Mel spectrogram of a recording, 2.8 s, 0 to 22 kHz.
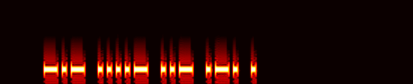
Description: Morse code, heard as a keyed tone, about 40 wpm, 700 Hz. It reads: K4URE
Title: USA Call Signs - 5 Characters - Repeated 3x - 40wpm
